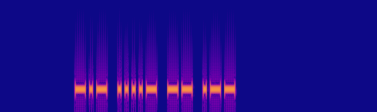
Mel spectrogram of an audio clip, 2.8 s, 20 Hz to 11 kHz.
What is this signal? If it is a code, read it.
Morse code, heard as a keyed tone, about 46 wpm, 700 Hz. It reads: K4MW
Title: USA Call Signs - 2x Character Spacing - 45wpm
